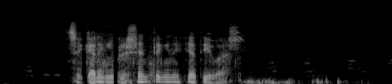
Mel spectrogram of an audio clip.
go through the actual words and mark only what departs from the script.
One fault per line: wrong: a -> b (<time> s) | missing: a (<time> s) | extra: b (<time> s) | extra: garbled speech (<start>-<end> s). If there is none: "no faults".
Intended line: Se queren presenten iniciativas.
no faults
